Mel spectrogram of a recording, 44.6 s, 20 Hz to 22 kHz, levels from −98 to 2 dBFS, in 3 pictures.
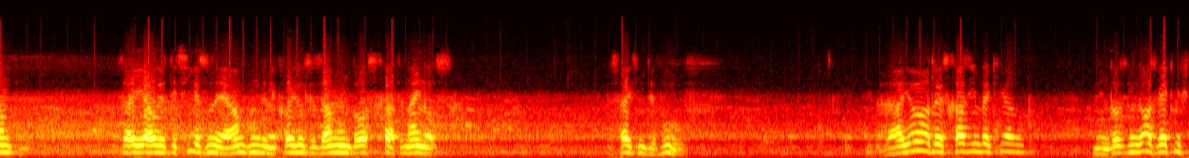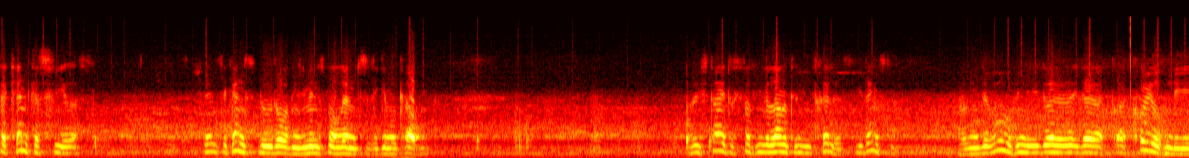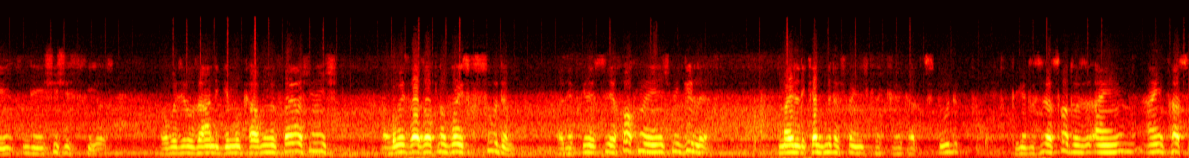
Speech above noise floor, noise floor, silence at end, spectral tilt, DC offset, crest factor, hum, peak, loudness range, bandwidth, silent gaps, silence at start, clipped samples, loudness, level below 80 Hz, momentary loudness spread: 24 dB; -44 dBFS; 0 s; -9.5 dB/octave; under 0.1%; 20 dB; none; -2 dBFS; 9 LU; 5.4 kHz; none; 0 s; under 0.1%; -21 LUFS; -62 dBFS; 24 LU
